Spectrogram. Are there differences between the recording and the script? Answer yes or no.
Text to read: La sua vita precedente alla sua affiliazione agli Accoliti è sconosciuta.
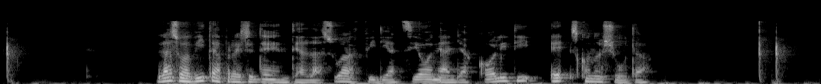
no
